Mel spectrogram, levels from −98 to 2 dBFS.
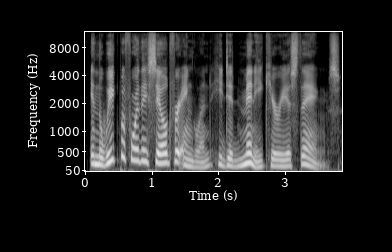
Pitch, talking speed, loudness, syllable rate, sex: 185 Hz, 200 wpm, -19 LUFS, 5.2 syllables/s, female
